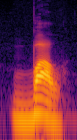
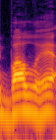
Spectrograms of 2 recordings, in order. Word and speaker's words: бал: Бал — это мед, бал. Бал, не бале, а именно бал нужно произносить его.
